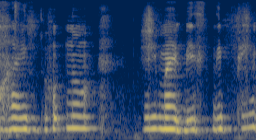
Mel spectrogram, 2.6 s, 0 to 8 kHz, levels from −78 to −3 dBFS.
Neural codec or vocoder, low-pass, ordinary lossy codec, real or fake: none; none; none; real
